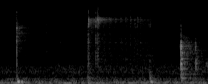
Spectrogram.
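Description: Plastic flip-off caps being popped off small glass medication vials by gloved fingers: a few faint, sharp clicks, the second followed by a soft hiss.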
